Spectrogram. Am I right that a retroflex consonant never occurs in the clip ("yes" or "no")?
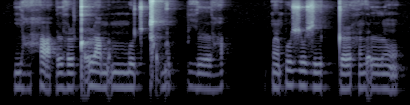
yes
